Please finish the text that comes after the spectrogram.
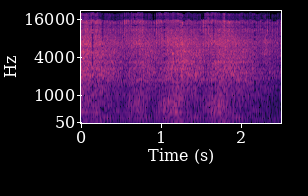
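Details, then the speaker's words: Honda FG100 mini tiller after valve adjustment: small single-cylinder engine buzzing evenly, pitch rising and falling with light throttle, no tapping; much quieter than before the valves were set. "starting to like this a little better much quieter than it was yesterday when it had no valve"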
